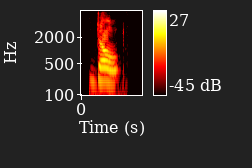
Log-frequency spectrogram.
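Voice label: "dolt", American English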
